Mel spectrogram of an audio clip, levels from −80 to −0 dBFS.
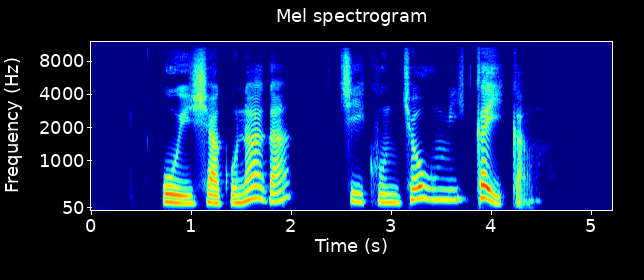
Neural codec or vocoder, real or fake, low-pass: codec, 24 kHz, 0.9 kbps, DualCodec; fake; 10.8 kHz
